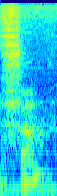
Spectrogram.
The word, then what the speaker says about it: femme: Une femme, par exemple, ça s'écrit F-E, deuxième E. On ne dit pas je suis une femme, on dit je suis une femme. Donc prononcé A.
